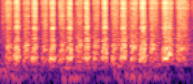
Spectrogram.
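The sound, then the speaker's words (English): A handsaw cuts through wood in quick, even back-and-forth strokes, many in a steady rhythm with a rasping, mid-pitched scrape and no voices. “Handsaw. Handsaw.”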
